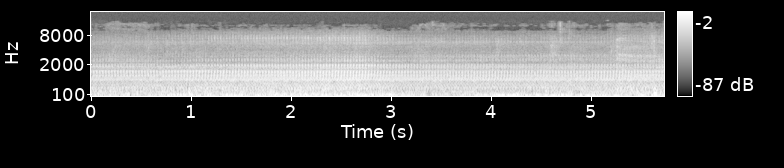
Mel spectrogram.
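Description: A steady mechanical drone with a low rumble and a held hum, typical of an engine running at an even pace, with a single sharp knock near the end.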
